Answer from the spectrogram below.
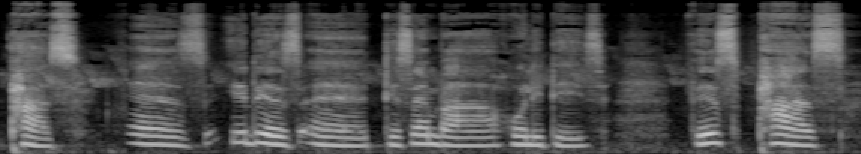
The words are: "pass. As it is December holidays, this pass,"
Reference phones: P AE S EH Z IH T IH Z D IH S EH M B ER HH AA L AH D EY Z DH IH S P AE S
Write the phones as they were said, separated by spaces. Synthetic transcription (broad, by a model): P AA S EH Z IH T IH Z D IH S EH M B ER HH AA L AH D EY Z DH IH S P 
